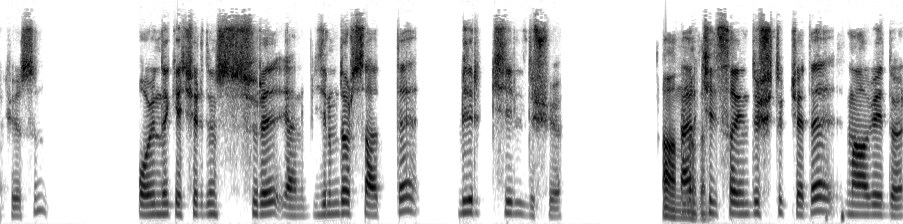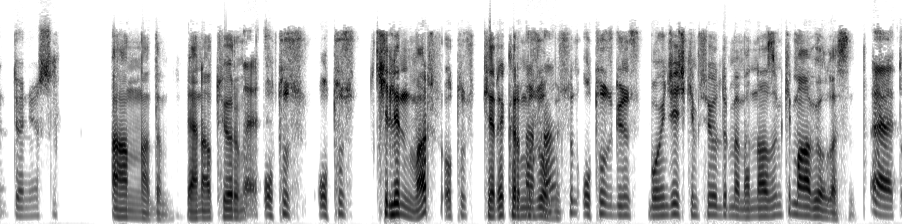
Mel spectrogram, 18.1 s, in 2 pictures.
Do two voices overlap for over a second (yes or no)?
no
